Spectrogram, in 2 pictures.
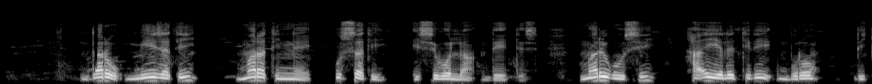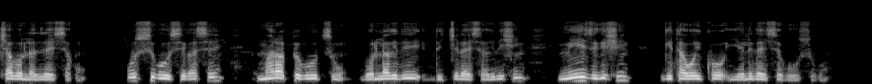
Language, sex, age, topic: Gamo, male, 18-24, agriculture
